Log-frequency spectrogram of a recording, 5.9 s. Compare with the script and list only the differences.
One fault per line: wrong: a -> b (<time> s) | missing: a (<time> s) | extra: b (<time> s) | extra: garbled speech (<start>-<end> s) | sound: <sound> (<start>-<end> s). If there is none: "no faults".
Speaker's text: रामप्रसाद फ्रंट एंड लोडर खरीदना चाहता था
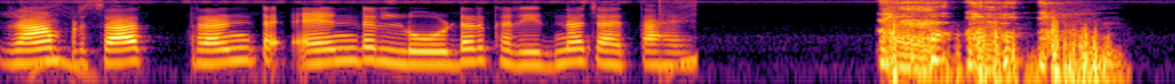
wrong: था -> है (3.3 s)
sound: cough (4.4-5.7 s)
